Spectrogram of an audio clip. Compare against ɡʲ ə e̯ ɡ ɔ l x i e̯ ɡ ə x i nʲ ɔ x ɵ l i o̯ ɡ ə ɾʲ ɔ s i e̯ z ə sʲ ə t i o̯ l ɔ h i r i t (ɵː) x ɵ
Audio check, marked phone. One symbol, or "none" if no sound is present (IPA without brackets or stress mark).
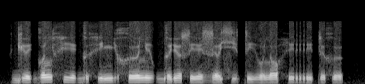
ɵ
